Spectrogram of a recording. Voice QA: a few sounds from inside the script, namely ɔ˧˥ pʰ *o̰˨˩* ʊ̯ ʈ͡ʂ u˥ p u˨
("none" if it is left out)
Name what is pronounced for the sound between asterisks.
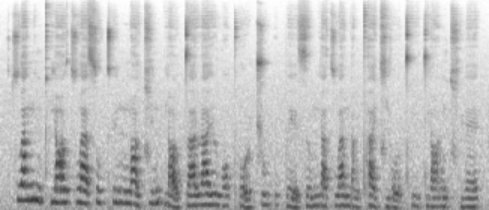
o̰˨˩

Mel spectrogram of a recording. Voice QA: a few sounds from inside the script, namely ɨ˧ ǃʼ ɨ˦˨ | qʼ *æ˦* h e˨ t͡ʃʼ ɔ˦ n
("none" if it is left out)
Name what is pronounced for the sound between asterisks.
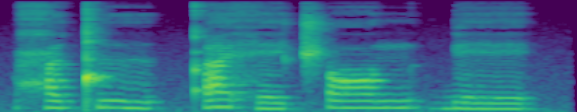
ɛ˦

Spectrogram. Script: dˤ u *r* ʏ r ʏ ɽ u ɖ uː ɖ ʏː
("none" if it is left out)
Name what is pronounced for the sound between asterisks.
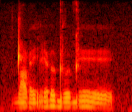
ɽ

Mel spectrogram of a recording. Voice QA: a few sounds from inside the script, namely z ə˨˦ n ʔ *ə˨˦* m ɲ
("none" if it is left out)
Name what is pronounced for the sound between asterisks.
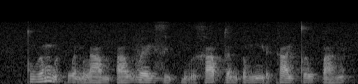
ə˨˦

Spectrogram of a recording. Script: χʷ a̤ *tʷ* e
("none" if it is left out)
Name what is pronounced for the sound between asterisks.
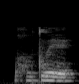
tʷ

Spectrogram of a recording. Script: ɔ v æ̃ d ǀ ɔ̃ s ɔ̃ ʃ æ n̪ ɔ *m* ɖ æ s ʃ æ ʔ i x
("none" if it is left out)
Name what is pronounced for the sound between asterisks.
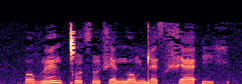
m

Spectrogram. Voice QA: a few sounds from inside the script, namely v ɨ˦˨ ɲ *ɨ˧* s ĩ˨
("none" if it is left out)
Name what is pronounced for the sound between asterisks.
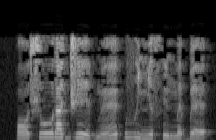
ə˧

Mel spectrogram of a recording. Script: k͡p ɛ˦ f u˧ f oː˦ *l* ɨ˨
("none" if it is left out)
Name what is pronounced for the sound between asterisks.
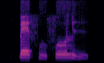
l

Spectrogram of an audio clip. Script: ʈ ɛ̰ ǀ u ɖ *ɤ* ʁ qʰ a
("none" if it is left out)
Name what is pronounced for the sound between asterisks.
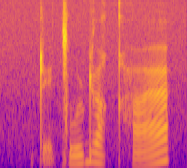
ɤ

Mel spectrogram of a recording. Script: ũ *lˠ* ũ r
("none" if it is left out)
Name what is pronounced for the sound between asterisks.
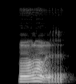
lˠ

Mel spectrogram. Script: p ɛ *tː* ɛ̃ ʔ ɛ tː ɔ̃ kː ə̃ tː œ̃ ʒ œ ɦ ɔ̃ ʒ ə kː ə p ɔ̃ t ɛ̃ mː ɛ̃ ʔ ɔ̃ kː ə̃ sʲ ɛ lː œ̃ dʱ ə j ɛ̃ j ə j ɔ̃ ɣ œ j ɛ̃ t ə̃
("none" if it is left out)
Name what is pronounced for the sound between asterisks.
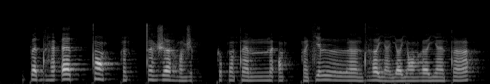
dʱ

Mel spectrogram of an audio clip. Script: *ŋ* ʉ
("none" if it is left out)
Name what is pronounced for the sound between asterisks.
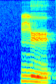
ŋ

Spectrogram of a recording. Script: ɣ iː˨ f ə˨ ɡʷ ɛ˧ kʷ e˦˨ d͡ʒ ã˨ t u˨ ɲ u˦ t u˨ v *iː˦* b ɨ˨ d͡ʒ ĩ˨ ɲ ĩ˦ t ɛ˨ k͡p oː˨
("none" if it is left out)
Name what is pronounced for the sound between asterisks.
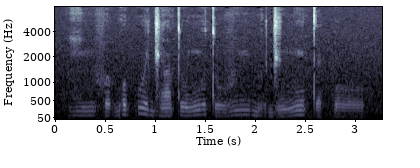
iː˦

